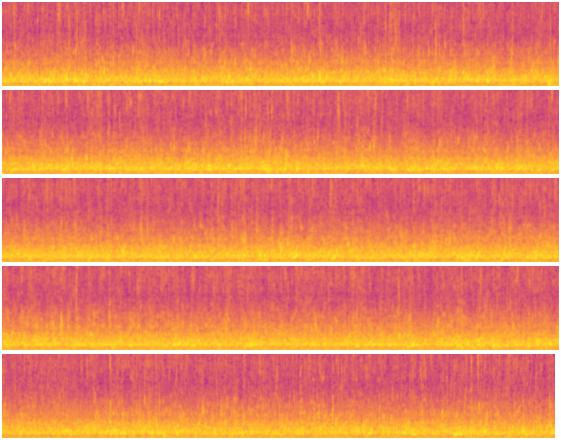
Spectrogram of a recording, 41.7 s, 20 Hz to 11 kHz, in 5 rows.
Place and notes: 溪底田, 台東縣太麻里鄉 - Beside the river
stream, Beside the river, Bird call
Zoom H2n MS+XY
